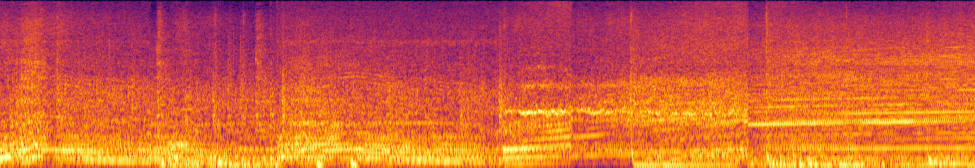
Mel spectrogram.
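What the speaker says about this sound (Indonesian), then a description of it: "adu kecepatan dalam balapan lintas lurus atau biasa disebut drag racing" Drag racing cars roar past at full throttle, engines revving and climbing through gears with tire squeal, loud and continuous at close range with no voices.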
